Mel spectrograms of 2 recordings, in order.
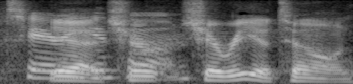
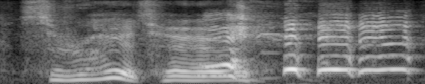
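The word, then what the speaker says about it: Ceriatone: Is it Cheritone? Like a cherry. Cheritone. Yeah, it's Cheritone. Yeah. And I was like, oh, don't I feel stupid? Yeah. Here I am all like, Seriatone.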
